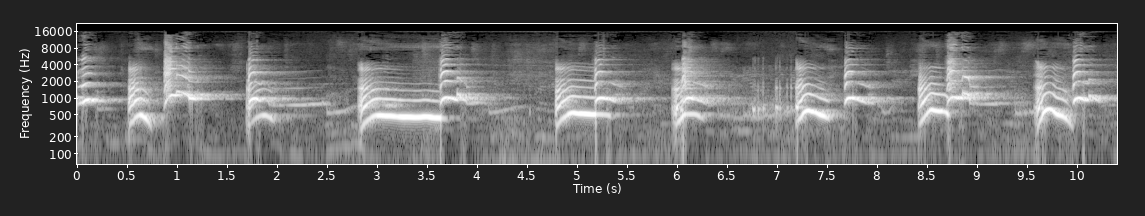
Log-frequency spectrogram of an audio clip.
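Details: Domestic dog giving repeated brief howls, sharp rising-falling wails with rich overtones, roughly ten in ten seconds, one longer drawn-out note near the third second; no other sounds present.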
